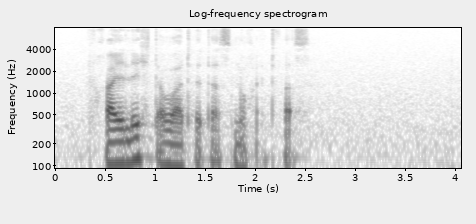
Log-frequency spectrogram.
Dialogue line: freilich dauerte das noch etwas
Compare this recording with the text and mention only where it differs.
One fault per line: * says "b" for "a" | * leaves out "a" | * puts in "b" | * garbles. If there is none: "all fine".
all fine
